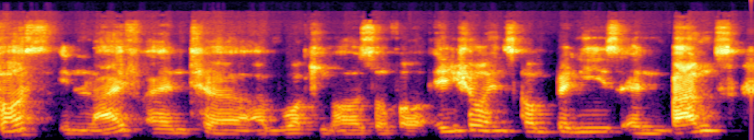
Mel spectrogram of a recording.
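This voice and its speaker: A man at a medium pitch, with noticeable background noise. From France. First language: French. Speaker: caller working in insurance and banking. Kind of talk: call-in discussion. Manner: halting, hesitant.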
